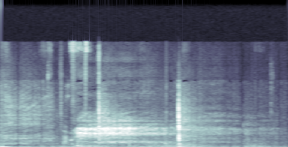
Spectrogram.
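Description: Papers rustle on a desk.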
